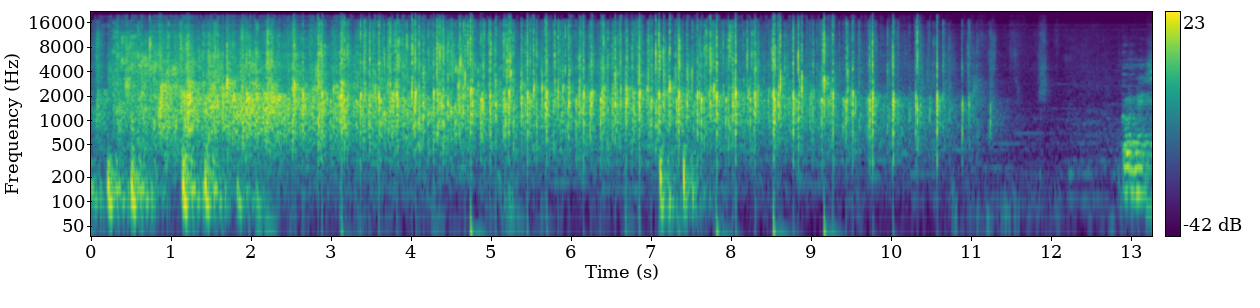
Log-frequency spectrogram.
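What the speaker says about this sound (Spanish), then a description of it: "Con este aplauso agradecemos de todo corazón la participación de ella" Loud, sustained audience applause after a talk, dense clapping that continues for about ten seconds before thinning out and fading, followed by a brief near-silence.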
